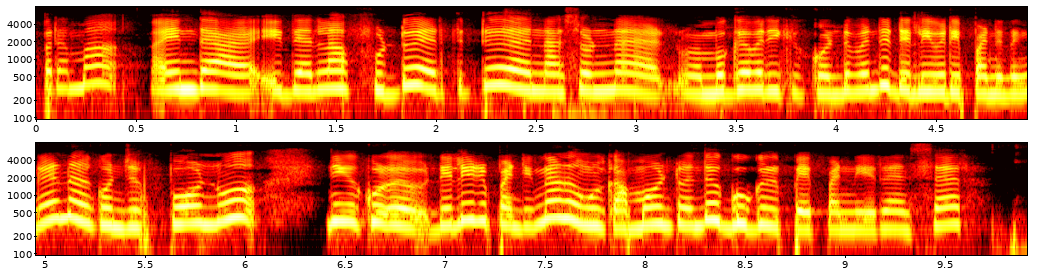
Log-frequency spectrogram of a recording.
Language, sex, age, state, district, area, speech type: Tamil, female, 18-30, Tamil Nadu, Krishnagiri, rural, spontaneous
